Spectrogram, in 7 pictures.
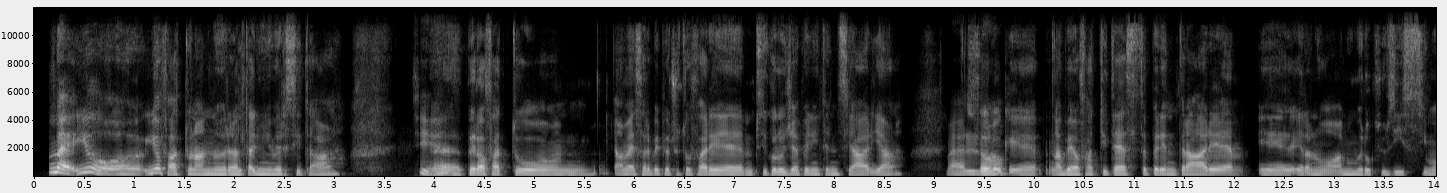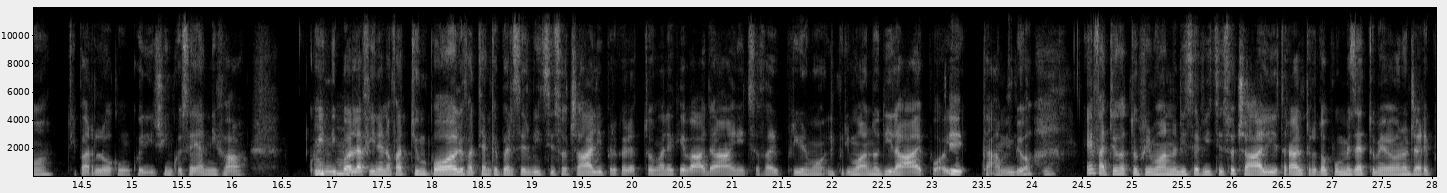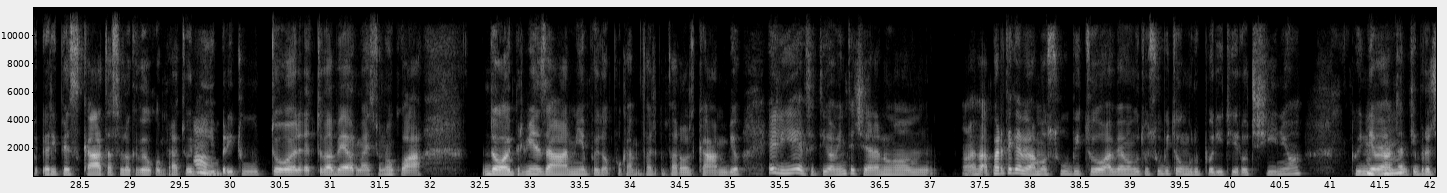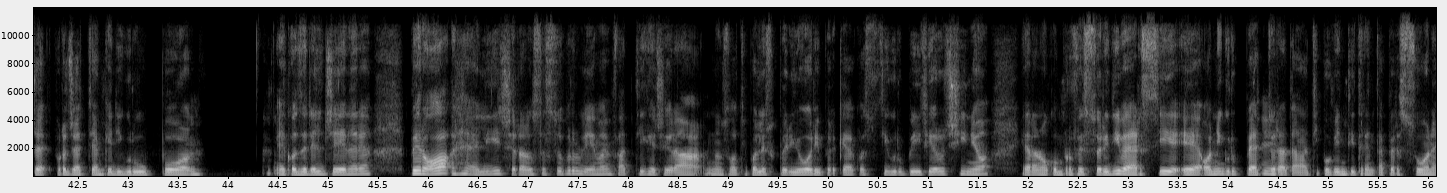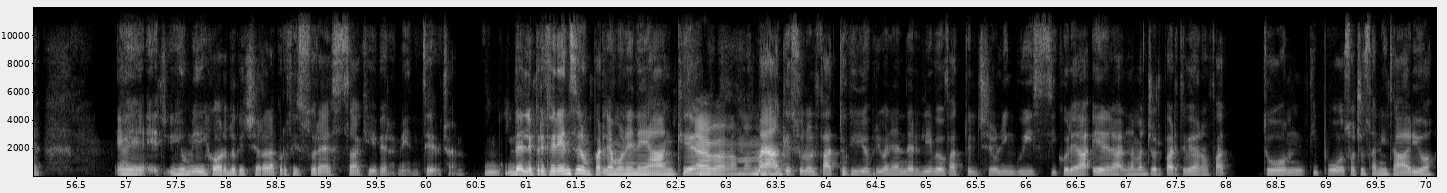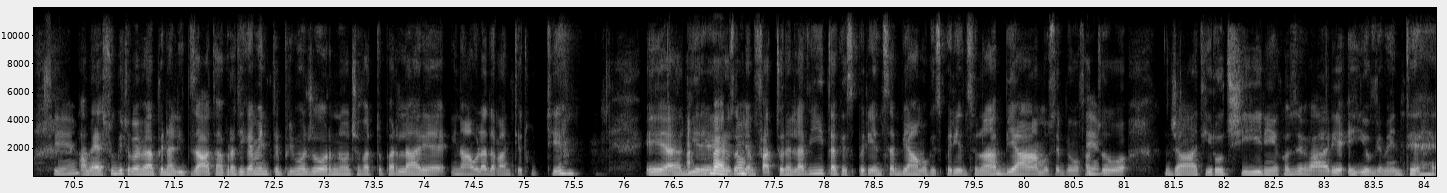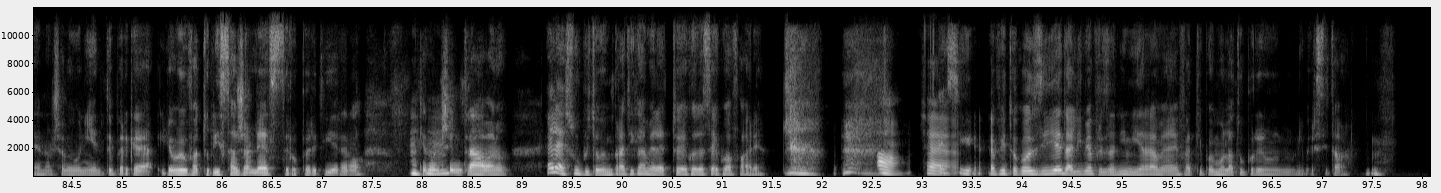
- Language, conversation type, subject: Italian, unstructured, È giusto giudicare un ragazzo solo in base ai voti?
- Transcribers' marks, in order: laughing while speaking: "eh"; "Okay" said as "kay"; "cioè" said as "ceh"; "liceo" said as "ceo"; laughing while speaking: "tutti"; laughing while speaking: "ceh"; "Cioè" said as "ceh"; "cioè" said as "ceh"; chuckle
